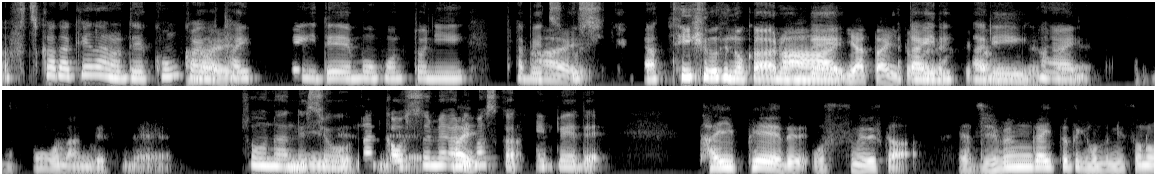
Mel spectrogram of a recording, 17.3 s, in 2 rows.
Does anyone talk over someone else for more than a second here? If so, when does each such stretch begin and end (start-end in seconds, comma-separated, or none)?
5.8-8.2, 10.7-12.2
